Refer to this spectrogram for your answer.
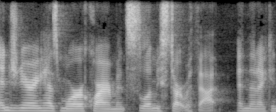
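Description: In a very clean recording with a silent background, a woman with an American accent talks very fast at a fairly low pitch. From New Jersey, US (Montclair). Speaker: retired professional hockey player. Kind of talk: interview.

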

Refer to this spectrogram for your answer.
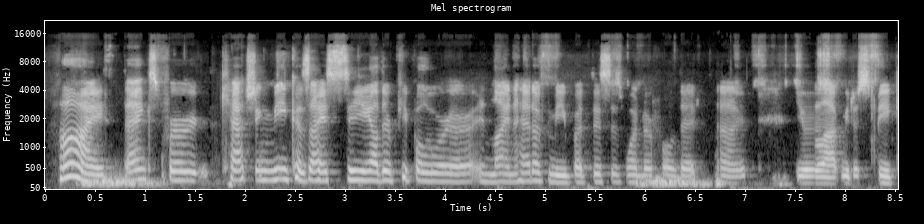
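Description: Noticeable background noise behind a woman, medium in pitch, at a moderate pace with ordinary pitch variation. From Iran. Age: 50s. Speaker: caller. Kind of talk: call-in question.

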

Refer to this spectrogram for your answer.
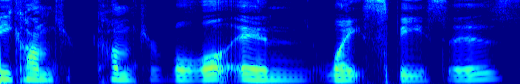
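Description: A woman at a medium pitch with an American accent, a dry, close sound with no echo and a very clean recording with a silent background. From New Haven, Connecticut. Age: 20s. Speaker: marketing manager and culinary graduate. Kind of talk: casual chat. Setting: on a porch, live broadcast. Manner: halting, many fillers.

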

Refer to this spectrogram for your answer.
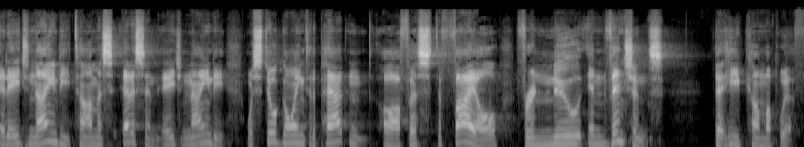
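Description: A man projects a raised voice with a high pitch, ordinary pitch variation and a bright, sharp tone. He speaks at a fairly slow pace on a very clean recording with a silent background. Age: 40s. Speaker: pastor. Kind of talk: sermon. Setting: church.

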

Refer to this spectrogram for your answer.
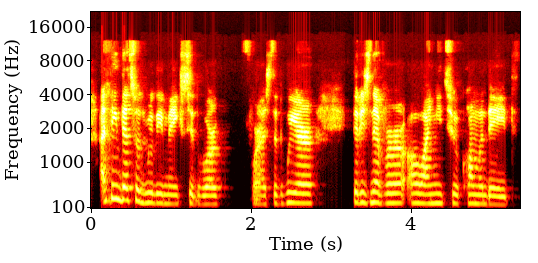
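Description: With a Georgian accent, a woman talks at a very fast pace and medium pitch against a quiet background. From Georgia (country). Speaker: pianist and composer. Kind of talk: casual interview. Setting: video call.

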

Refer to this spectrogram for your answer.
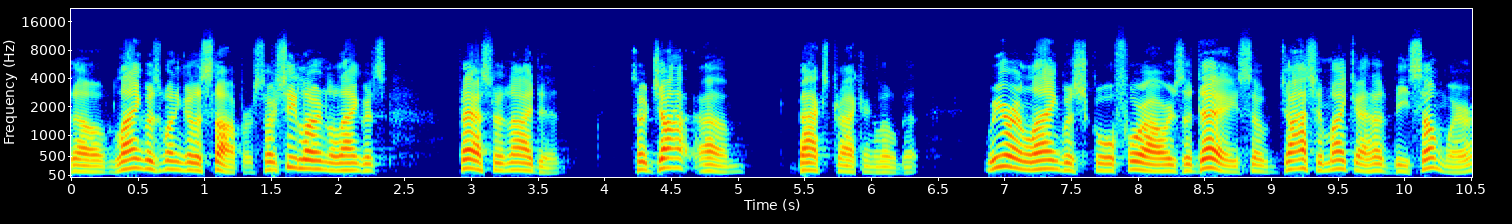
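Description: A man with a high-pitched voice talks with lively intonation and big swings in loudness. The sound is dry and close with no echo, over a quiet background. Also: fairly quick pace. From United States. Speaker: pastor. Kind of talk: sermon.

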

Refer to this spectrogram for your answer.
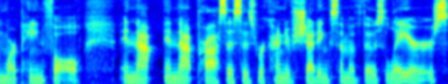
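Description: Moderate pacing from a woman with an American accent. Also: dry, close sound with no echo. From US Midwest, southern Ohio near Cincinnati. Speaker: therapist. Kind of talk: casual chat. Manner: animated.

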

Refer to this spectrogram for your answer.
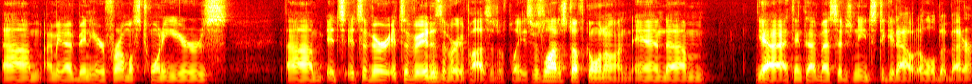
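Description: The speaker has a Midwestern American accent. The pace is very fast. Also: man. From Central Illinois (Normal). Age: 30s. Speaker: financial planner. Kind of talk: casual interview.

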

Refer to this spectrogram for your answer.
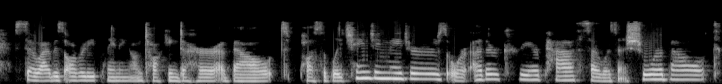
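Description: A woman's medium-pitched voice with a dark, mellow tone, an American accent, a moderate pace and ordinary pitch variation. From Texas. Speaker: pre-chiropractic student. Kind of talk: interview.

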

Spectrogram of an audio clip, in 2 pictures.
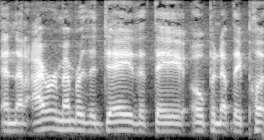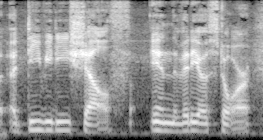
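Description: Medium in pitch, the man's delivery comes at a moderate pace. It is a normal speaking voice. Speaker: podcast host. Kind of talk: casual interview chat.

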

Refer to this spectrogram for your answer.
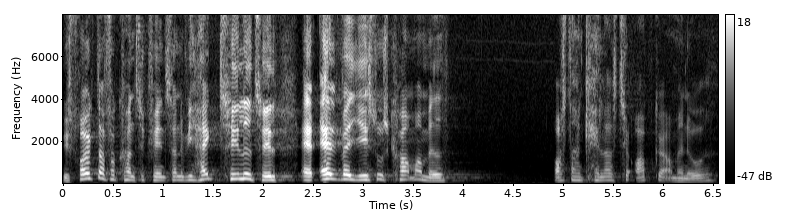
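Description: A high-pitched male voice with lively intonation at a moderate pace. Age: 50s. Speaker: pastor. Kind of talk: sermon.

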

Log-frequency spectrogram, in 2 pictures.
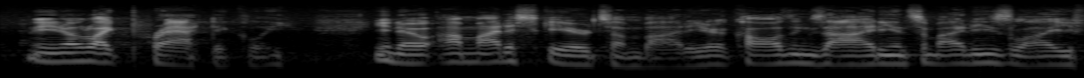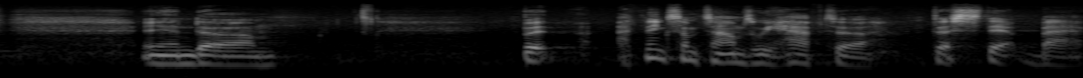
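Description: Using a Texan accent, a man speaks at a moderate pace in a medium pitch with ordinary pitch variation and long, frequent pauses. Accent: Texan Southern US. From East Texas. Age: 40s. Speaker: campus ministry director, guest preacher. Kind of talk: sermon. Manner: casual, conversational.

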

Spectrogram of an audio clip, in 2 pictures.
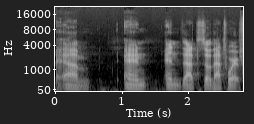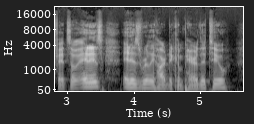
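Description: A man's medium-pitched, moderately paced speech, a plain, everyday voice with ordinary pitch variation and big swings in loudness, on a very clean recording with a silent background. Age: 40s. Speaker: podcast host. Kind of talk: casual chat.

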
